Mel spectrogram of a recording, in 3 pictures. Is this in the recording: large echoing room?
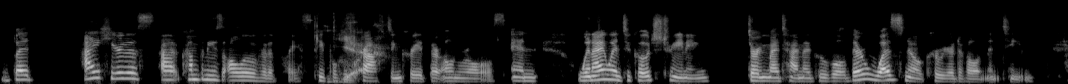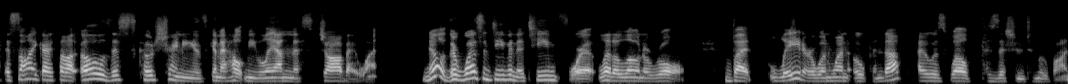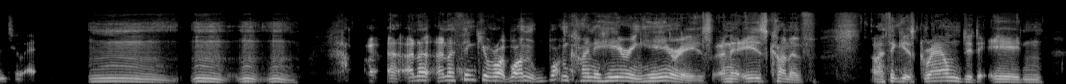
no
